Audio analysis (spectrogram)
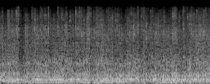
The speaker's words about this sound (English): Drivers, start your engines. The engines come to life, 36 in all. It's going to be a great day here at the Kansas Speedway.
